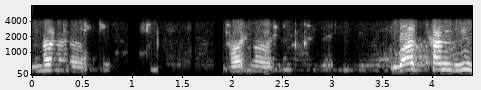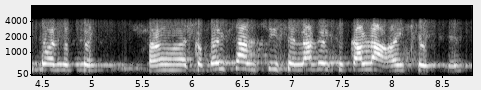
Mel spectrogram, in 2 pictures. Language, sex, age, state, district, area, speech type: Maithili, female, 60+, Bihar, Darbhanga, urban, conversation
